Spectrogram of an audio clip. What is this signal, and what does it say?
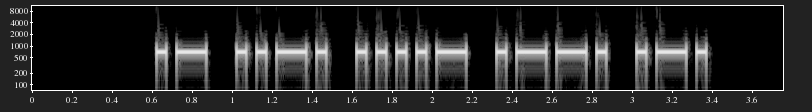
Morse code, heard as a keyed tone, about 23 wpm, 700 Hz. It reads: AF4PR
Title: Speed Racing - USA Call Signs 20wpm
